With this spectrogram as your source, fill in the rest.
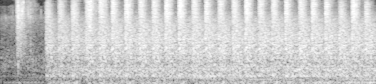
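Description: Rapid, continuous automatic gunfire from a gun turret in the video game Factorio, starting abruptly after a brief moment and hammering on steadily and loudly to the end, with no talk over it.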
